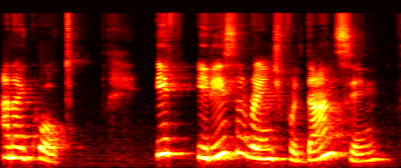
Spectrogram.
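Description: A woman's voice: on the high side, sing-song. Woman reading a lecture over video call. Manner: careful, measured delivery with occasional restarts. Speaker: fortepianist presenter. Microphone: webcam on a video call.

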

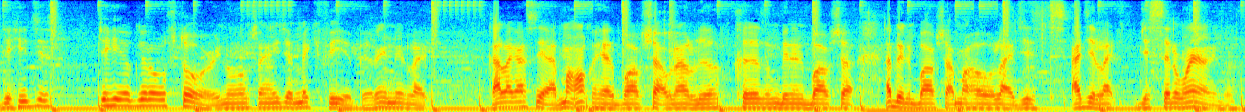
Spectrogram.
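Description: Male, folksy casual talker, rapid pace, mid-pitched. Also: fairly even intonation, darkish tone. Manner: folksy, repeats catchphrases. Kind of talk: casual interview chat. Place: indoors. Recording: faint music behind.

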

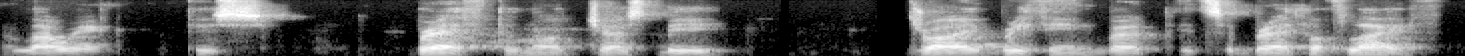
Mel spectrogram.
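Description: A man leading a guided meditation, speaking gently in short phrases with long pauses between them. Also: lowish voice, completely flat delivery, low-quality recording. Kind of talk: slow guided meditation narration.

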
